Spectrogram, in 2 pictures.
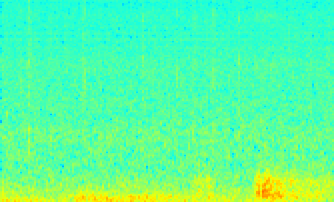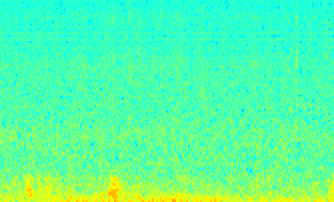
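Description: Thunder rumbling over steady rain. The rumble swells to its loudest about two and a half seconds in, with a couple of smaller swells after it.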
